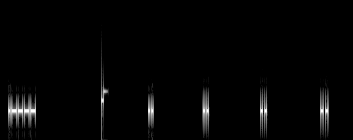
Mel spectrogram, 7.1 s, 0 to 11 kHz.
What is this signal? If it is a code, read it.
Morse code, heard as a keyed tone, about 33 wpm, spaced as for 8 wpm, 700 Hz. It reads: 1 IIII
